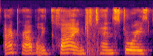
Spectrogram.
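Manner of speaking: ordinary talk, nothing marked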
